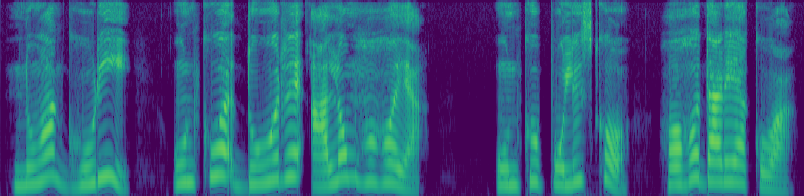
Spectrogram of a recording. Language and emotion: Santali, fearful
